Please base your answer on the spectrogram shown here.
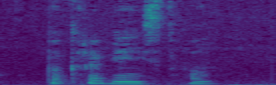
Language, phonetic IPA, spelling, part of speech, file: Polish, [ˌpɔkrɛˈvʲjɛ̇̃j̃stfɔ], pokrewieństwo, noun, LL-Q809 (pol)-pokrewieństwo.wav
